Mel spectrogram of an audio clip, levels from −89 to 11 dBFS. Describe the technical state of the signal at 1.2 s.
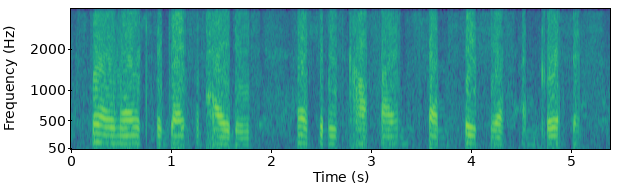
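At 1.2 s the speech is harsh and gritty, with levels jumping unevenly and the quiet gaps hissing instead of falling silent. This is a mu-law and A-law mix-up, present throughout: G.711 telephone audio coded as mu-law is being decoded as A-law, which scrambles the logarithmic level steps.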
